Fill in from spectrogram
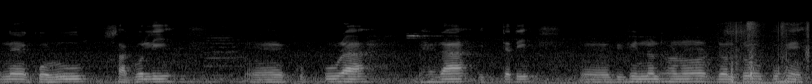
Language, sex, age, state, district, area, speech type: Assamese, male, 30-45, Assam, Golaghat, urban, spontaneous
